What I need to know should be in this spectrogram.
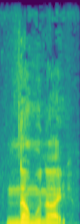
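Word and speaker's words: pneumoniae: कोकस नमुनाई, P silent है, MONI, ए के बाद ई, विच मीन्स स्ट्रेप्टोकोकस नमूनाई।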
